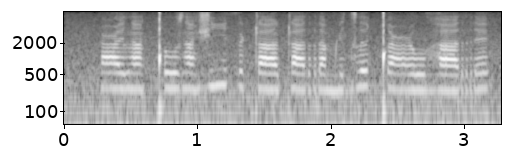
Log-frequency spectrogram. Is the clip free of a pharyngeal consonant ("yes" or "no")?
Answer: no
